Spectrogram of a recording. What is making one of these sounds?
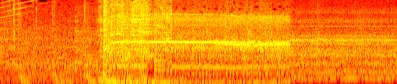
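A loud mechanical screech blares up close.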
